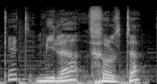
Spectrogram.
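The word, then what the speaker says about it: Céad míle fáilte: On prononce Ket Mila Folta, ça s'écrit Seat Mil Felt et on prononce Kate Mila 100 000 fois la bienvenue.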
